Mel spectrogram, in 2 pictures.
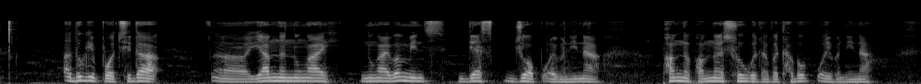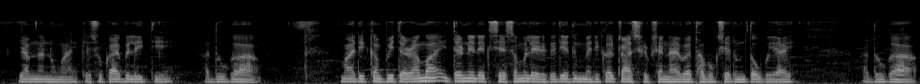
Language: Manipuri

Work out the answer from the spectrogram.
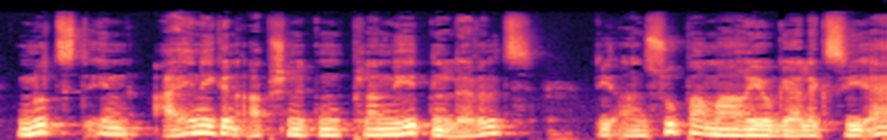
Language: German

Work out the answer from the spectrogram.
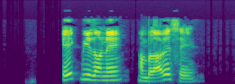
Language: Wadiyara Koli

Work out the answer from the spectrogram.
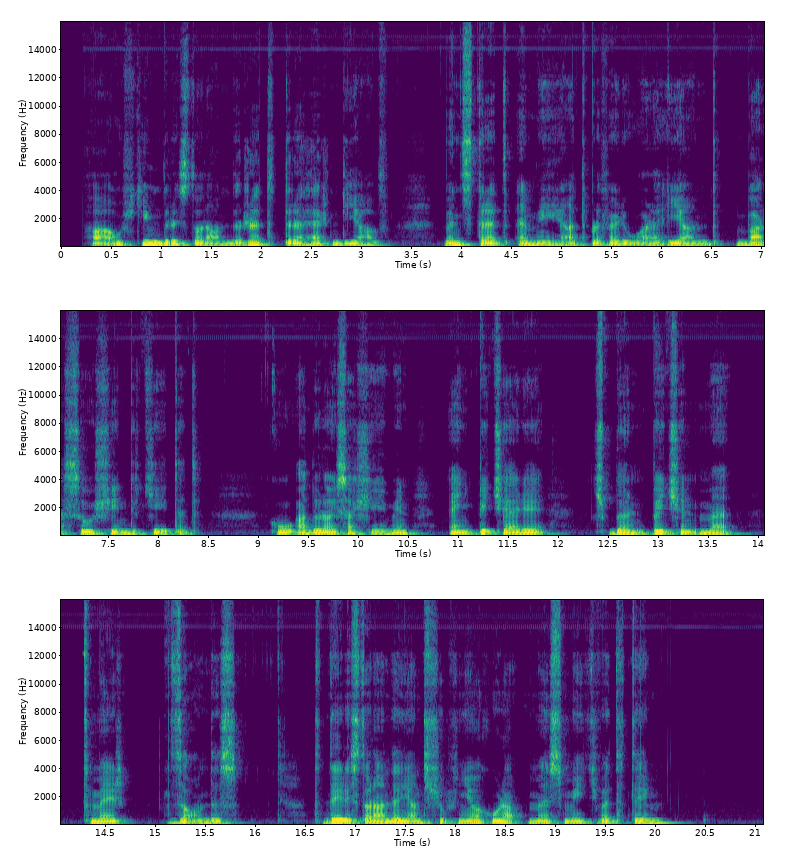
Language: Arbëreshë Albanian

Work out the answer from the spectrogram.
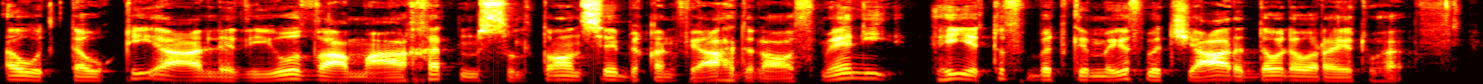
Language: Arabic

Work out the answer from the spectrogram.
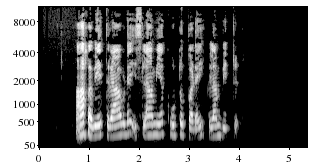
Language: Tamil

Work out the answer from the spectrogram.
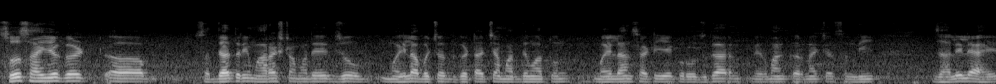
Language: Marathi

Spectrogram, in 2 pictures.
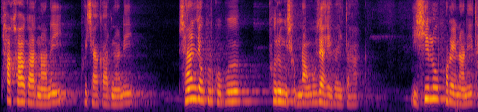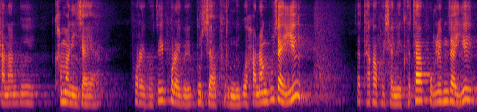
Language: Bodo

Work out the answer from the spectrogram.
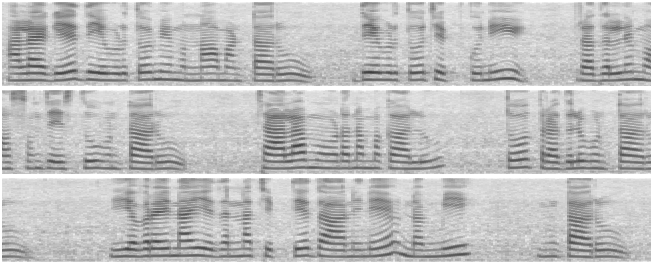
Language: Telugu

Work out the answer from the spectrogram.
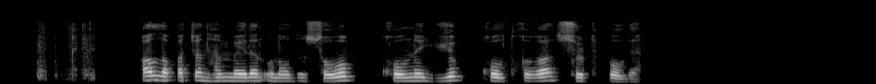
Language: Uyghur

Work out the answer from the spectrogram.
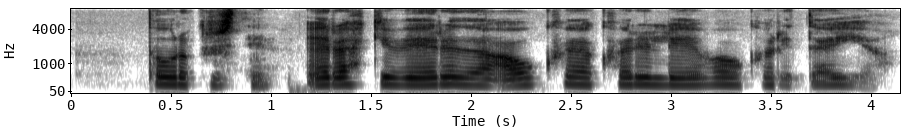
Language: Icelandic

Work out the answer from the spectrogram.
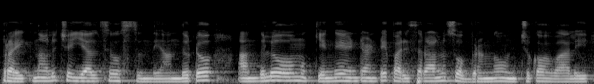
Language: Telugu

